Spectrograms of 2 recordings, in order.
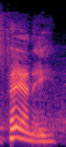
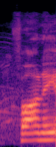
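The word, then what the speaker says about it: Fani: local cases like funny funny it's spelled Fanny it's spelled Fanny like your ass right Fanny but when she became da she decided to add a little French a little fancy fny fonny and you know fonny and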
